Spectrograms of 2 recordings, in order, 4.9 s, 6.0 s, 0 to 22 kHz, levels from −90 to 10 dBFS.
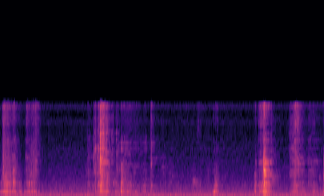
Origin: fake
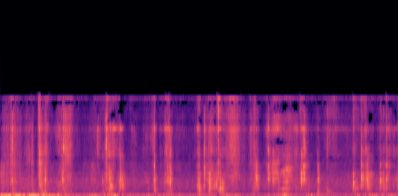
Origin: fake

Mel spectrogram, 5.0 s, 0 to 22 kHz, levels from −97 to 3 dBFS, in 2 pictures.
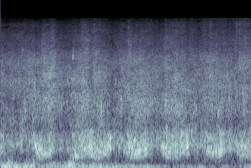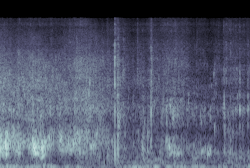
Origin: fake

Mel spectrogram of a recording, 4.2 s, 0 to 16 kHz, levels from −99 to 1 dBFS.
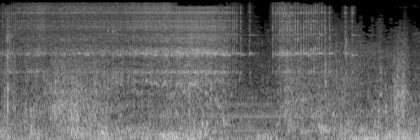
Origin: real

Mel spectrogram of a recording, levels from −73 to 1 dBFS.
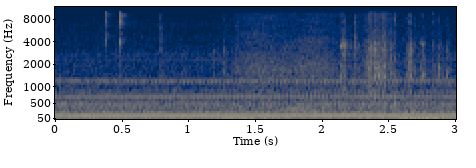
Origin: real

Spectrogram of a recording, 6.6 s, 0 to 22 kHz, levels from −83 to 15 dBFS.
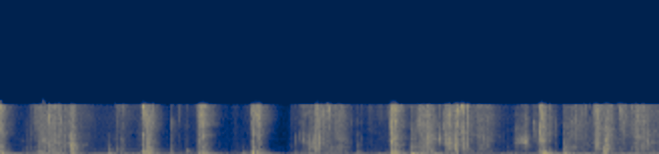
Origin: fake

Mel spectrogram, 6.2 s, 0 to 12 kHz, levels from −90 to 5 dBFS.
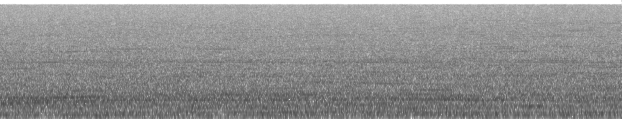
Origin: real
